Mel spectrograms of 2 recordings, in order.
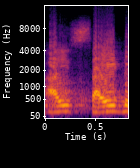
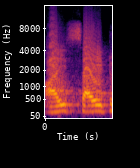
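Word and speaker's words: eyesight: साइड कमजोर होती है अक्सर लोग कहते हैं कि मेरी आई साइड वीक है वो होगा आंख की तरफ वीक है आंख का एक हिस्सा साइड जो है ना वीक साइड नहीं वीक होती साइड आपकी आंख का जो नजारा होता है ना वो कमजोर पड़ जाता है तो आई साइट बोला करें ठीक है नॉट आई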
